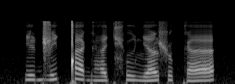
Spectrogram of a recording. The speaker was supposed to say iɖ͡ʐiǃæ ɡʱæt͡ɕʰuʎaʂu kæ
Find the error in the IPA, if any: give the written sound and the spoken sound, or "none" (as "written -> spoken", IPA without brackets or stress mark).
a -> æ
